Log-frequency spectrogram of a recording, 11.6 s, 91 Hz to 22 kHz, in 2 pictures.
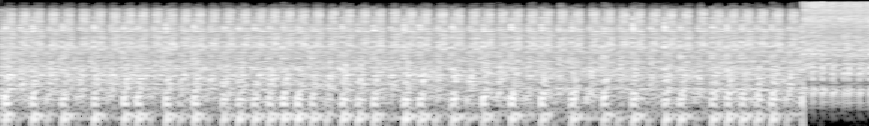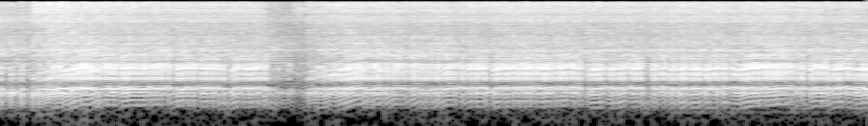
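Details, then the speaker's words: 1974 Honda TL125 single after cleaned points, timing set, carb cleaned and fresh gas: quick, even putt-putt idle with no skips or pops, revs rise cleanly; running much better. "okay here we are fresh gas in it an ignition tune up with cleaning the points setting the timing cleaning the carb better all right much better"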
